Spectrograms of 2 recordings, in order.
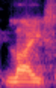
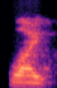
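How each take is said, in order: First: The L is light, made at the front. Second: The L is dark, made at the back. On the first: "an Irish accent's quite uh, light on L's. So we say" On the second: "Americans will say ... So it's a darker L"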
